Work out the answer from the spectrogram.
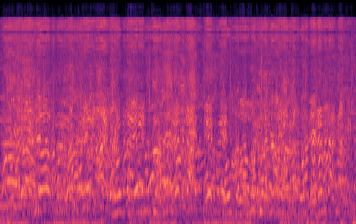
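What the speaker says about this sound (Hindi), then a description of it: "लोगों की भीड़ है" Dense crowd chatter at Amethi Palace, a steady, loud hubbub of many overlapping voices with no single speaker standing out, continuous throughout.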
